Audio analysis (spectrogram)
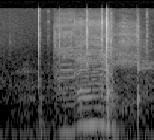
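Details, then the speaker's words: Rolls-Royce Silver Spirit III central locking, operated by a newly programmed replacement alarm remote: a couple of light ticks, a short soft whir, then a sharp clack as the door locks throw. Central locking is operating normally. "And you can hear there that my new remote is working."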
